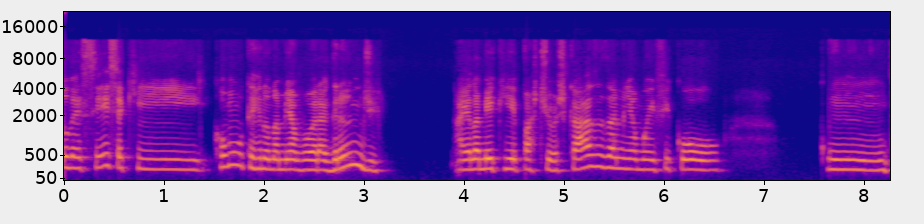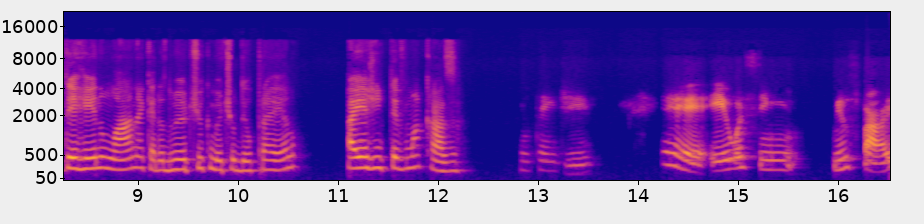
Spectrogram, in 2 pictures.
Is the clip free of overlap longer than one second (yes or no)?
yes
